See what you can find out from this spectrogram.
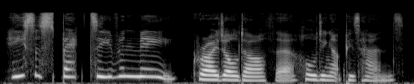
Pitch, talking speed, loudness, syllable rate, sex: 265 Hz, 160 wpm, -17 LUFS, 4.0 syllables/s, female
